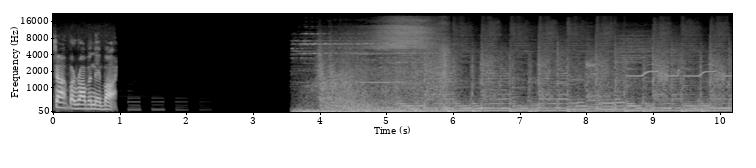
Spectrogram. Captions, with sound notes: always start by rubbing their butt. (shimmering) (country rock music)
